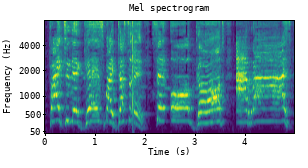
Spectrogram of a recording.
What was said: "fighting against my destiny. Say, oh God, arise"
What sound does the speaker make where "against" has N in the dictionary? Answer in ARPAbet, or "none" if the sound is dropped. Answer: none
